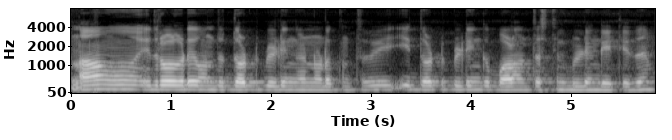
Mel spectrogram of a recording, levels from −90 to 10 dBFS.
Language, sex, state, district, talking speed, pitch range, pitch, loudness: Kannada, male, Karnataka, Belgaum, 175 wpm, 130-145 Hz, 135 Hz, -18 LUFS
